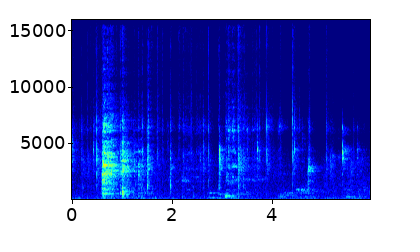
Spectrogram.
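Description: A voice and background music, with a few short sharp clicks and taps; a loud burst of sound comes just under a second in.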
